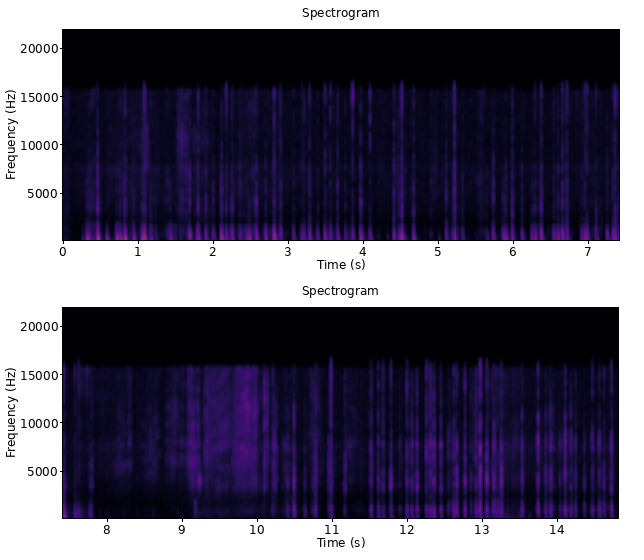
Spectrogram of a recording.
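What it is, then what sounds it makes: Hardcover cookbook tapped and scratched. Fingernails tap and scratch the embossed, glossy printed cover of a solid, medium-sized hardcover paper cookbook held upright. Dense, rapid, dry taps with a mid-pitched papery knock continue for about eight seconds, followed by a brief lull and a soft scratching hiss. Quieter, quick tapping then resumes until the end.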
